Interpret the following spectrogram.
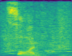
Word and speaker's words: von: One, meinem, On, it's not von. V in German is fa, von.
